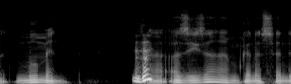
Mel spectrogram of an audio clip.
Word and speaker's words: Moomin: send you a little Moomin thingy on Telegram here so you can see what they look like.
